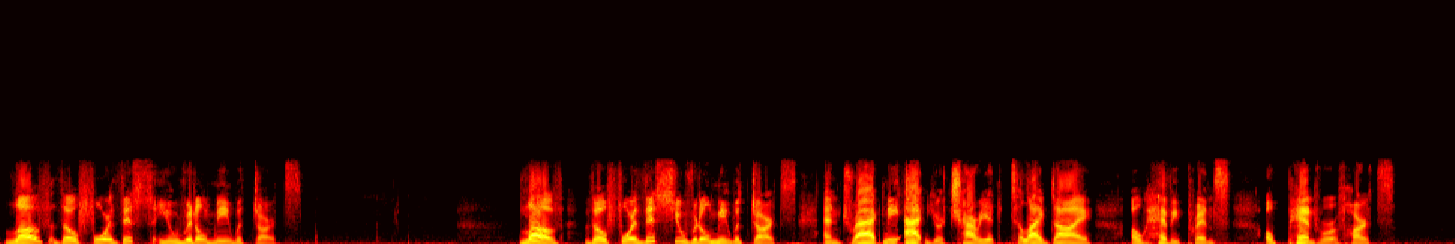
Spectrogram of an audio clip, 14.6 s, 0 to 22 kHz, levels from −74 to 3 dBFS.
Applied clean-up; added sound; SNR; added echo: none; none; none; none.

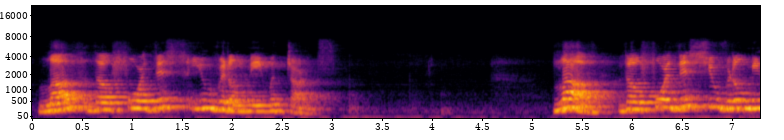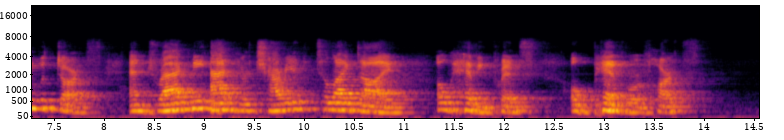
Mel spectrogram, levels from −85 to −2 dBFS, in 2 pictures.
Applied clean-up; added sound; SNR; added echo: none; none; none; reverberation time 0.9 s.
